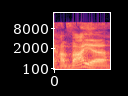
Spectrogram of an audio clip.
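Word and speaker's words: הוי״ה: We say Havaya. Havaya is similar letters, but it's a different pronunciation.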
